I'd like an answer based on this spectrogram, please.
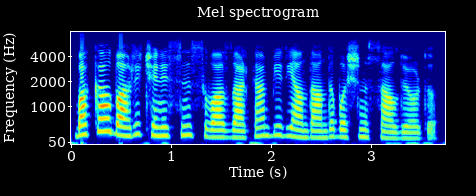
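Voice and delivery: usual speaking voice

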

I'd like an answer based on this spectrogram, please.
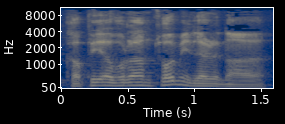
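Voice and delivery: ordinary delivery

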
